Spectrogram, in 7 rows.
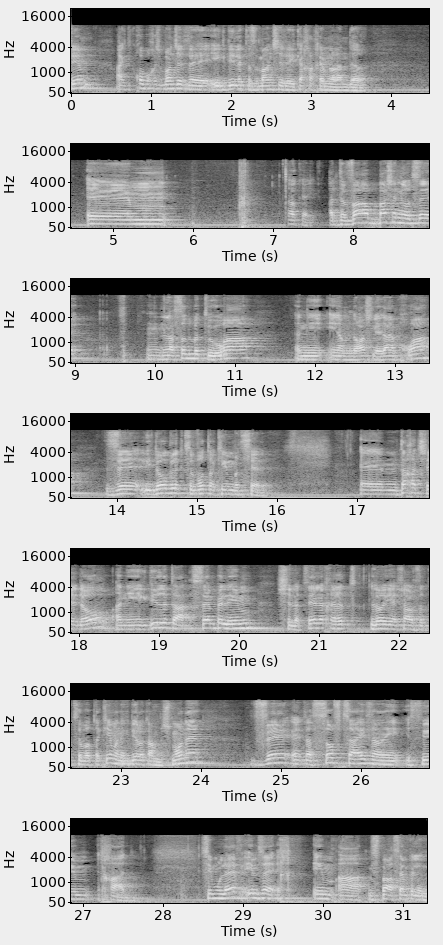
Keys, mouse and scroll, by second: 10.4 shift+z, 12.6 shift+z.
